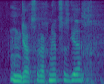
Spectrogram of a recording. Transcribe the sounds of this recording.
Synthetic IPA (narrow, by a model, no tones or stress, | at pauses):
d͡ʒɑχsɪɾaχme̞t̪sɪzɡʲe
